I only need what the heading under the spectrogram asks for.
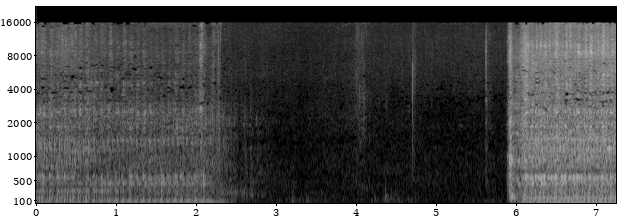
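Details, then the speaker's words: Yamaha prime start (choke) engine on a warm day with water running: it runs, shuts off, then catches instantly and settles into a brisk, even fast idle on the choke before dropping back; normal start. "That's what it sounds like when it runs properly."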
